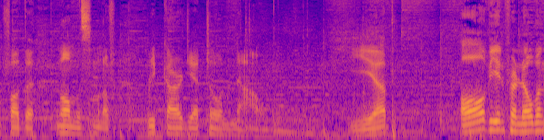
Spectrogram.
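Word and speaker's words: Ricciardetto: I have had problems with the pronunciation because there is an I in there, Yeah. and I never know where, but it is Ricardetto.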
